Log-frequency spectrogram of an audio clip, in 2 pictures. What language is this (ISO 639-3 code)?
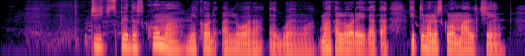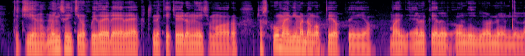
luo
